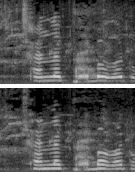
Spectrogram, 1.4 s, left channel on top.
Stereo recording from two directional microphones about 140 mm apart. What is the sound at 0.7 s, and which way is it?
Speech, 30° left (ahead or behind).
